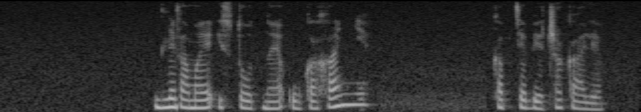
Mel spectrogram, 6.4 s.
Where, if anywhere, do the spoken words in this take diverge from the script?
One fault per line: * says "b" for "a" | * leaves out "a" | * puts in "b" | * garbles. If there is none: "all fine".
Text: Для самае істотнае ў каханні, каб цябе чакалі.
all fine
